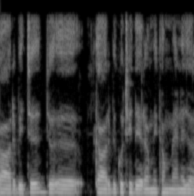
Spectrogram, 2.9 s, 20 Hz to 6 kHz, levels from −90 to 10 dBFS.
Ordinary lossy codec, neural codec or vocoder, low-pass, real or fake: none; none; 5.4 kHz; real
